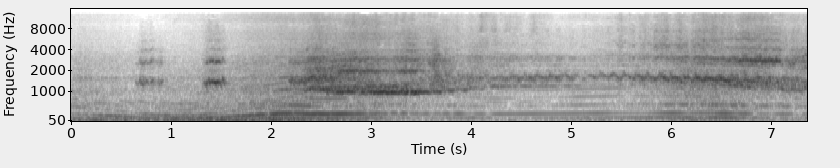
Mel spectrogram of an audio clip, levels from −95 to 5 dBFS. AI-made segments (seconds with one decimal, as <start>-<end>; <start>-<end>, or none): 1.7-2.6; 3.0-3.7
